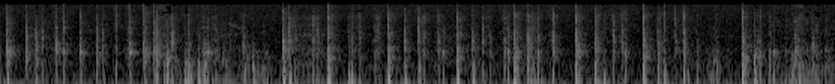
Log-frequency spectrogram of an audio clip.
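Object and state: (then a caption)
Plastic cotton swab tub. A small blue plastic tub full of cotton swabs is tapped rapidly on its base and sides with long nails. The result is a quick, uneven stream of dull, low clicking taps, each stopping almost instantly, with little brightness.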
